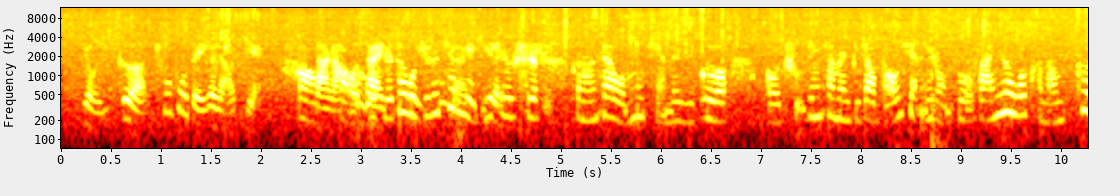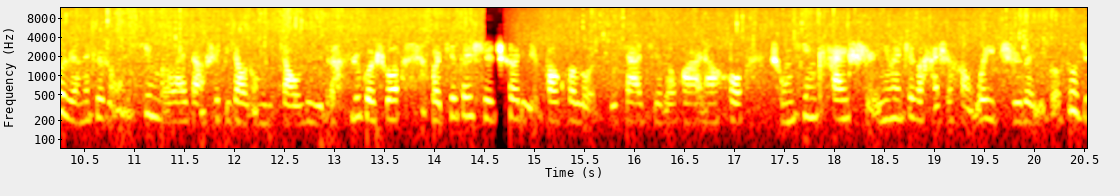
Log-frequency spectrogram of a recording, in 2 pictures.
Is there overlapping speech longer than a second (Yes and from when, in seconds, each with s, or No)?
Yes, from 2.5 s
